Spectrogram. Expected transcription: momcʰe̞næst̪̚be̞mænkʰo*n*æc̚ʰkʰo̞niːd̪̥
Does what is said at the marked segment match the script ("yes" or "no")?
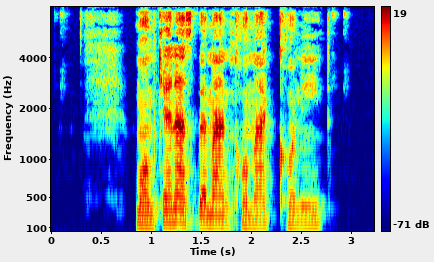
no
